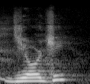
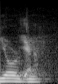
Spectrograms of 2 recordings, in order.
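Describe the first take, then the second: First: The name begins with a soft J sound. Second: The name begins with a hard G sound. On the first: The speaker calls it wrong. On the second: The speaker calls it right.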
